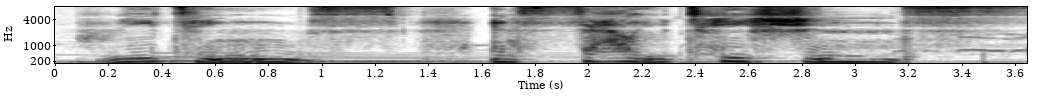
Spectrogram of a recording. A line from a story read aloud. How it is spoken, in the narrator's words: hissed Gregory to Papa Bois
